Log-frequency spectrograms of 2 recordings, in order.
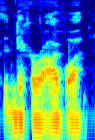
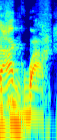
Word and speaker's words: Nicaragua: when they would say something like Nicaragua. – Oh yeah, Spanish pronunciation. – Nicaragua. – Yeah, the extreme Spanish pronunciation.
